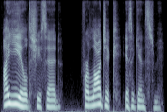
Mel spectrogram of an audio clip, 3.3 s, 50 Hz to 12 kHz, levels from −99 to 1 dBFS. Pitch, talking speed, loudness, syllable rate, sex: 175 Hz, 160 wpm, -19 LUFS, 4.0 syllables/s, female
